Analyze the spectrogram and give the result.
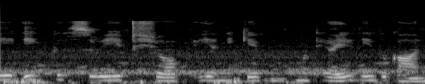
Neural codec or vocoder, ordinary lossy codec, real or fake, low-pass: none; none; real; none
